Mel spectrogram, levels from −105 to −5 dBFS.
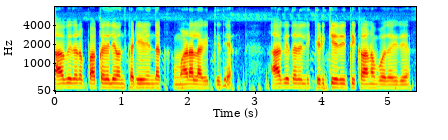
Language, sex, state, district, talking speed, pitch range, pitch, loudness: Kannada, male, Karnataka, Koppal, 120 wpm, 130-145 Hz, 140 Hz, -18 LUFS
